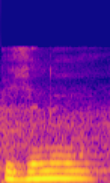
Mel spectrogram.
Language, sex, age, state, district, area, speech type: Bodo, male, 60+, Assam, Chirang, urban, spontaneous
